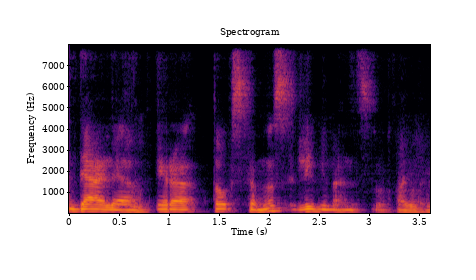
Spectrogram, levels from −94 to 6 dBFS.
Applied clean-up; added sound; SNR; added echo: neural mask model DeepFilterNet 3.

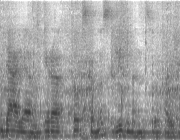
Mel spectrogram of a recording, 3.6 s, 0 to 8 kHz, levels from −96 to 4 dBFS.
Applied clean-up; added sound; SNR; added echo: none; Engine; 14 dB; reverberation time 0.8 s.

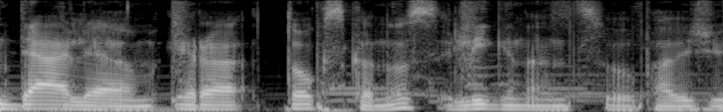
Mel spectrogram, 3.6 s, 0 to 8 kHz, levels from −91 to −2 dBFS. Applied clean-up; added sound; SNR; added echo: none; none; none; none.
